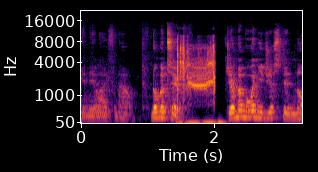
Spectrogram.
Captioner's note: camera shutter clicks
